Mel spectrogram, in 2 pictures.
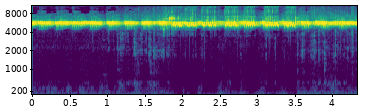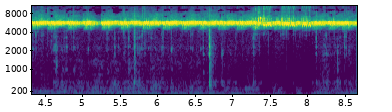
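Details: Two crickets set against each other in a fight, one called strong (sotang), the other crazy; shrill high trilled chirping pulses almost without break, with a faint low rumble beneath.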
